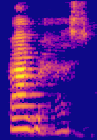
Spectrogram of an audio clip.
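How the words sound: The word is said in a high-pitched voice.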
